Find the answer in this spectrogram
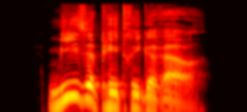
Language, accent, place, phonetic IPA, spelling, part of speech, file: German, Germany, Berlin, [ˈmiːzəˌpeːtʁɪɡəʁɐ], miesepetrigerer, adjective, De-miesepetrigerer.ogg
- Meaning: inflection of miesepetrig: 1. strong/mixed nominative masculine singular comparative degree 2. strong genitive/dative feminine singular comparative degree 3. strong genitive plural comparative degree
